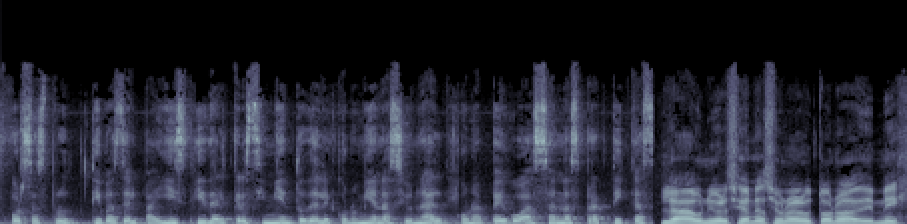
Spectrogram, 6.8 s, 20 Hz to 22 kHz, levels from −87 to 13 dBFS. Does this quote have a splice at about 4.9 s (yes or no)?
yes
